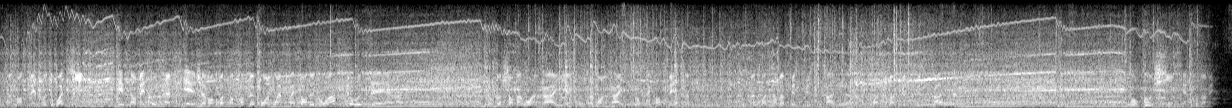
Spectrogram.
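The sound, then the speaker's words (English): Rally cars race across rough terrain, engines droning and revving loudly and without a break, their tone shifting throughout before the sound cuts away at the very end. “To give you a bit of a glimpse of what this is like, I'm going to just show you a clip now, a short clip. This is rally racing.”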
